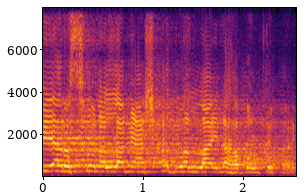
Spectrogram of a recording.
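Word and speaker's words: أشهد: কারণ বিলাল রাদিয়াল্লাহু তাআলা আনহু আশহাদু আল্লা ইলাহা ইল্লাল্লাহ বলতে পারতেন না। তিনি পড়তেন আসহাদু। কি পড়তেন? আরো জোরে বলেন। আশহাদু আল্লা ইলাহা ইল্লাল্লাহর পরিবর্তে বলতেন আসহাদু, অর্থাৎ শিনের জায়গা সা পড়তেন।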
